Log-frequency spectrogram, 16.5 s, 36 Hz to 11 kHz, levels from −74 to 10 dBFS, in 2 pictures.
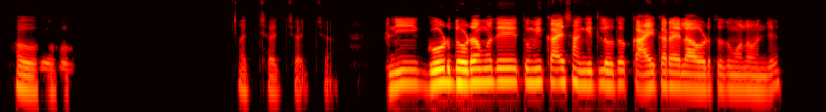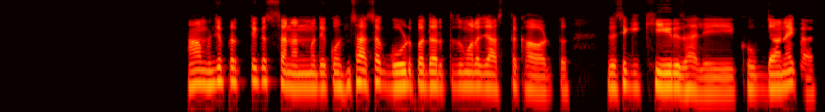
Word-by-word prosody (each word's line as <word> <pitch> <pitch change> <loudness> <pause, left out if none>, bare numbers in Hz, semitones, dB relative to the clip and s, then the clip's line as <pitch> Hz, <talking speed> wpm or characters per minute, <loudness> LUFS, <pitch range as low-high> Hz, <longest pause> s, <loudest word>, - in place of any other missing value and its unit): हो, 125 - -4 0.2
हो, 110 -2 -10
हो. 105 -1 -14 1.6
अच्छा, 105 - -13
अच्छा, 105 +1 -15
अच्छा. - - -20 0.6
आणि 150 +4 0
गोड-धोडामध्ये 165 +2 +6
तुम्ही 165 0 +1
काय 165 +1 +7
सांगितलं 150 -3 -1
होतं? 150 +1 -2
काय 130 +2 +6
करायला 135 -2 +4
आवडतं 120 0 -1
तुम्हाला 120 -1 -6
म्हणजे? 115 +4 -8 2.4
हां, 155 +2 0
म्हणजे 155 +3 -3
प्रत्येकच 170 0 -5
सणांमध्ये 130 -3 -1
कोणचा 140 +4 -4
असा 155 +2 -2
गोड 140 +1 -1
पदार्थ 140 -2 -1
तुम्हाला 135 0 -2
जास्त 125 0 -4
खावा 120 -2 -2
वाटतो? 110 +1 -9 0.4
जसे 130 +3 -4
की 130 -2 -8
खीर 130 -3 +1
झाली 110 -3 -5
खूपदा, 125 0 -4
नाही 145 +4 +1
का? - - -7
135 Hz, 130 wpm, -23 LUFS, 120-155 Hz, 2.4 s, काय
